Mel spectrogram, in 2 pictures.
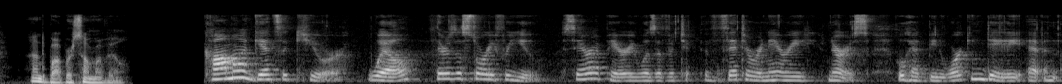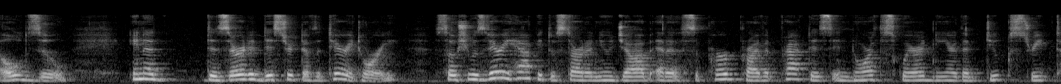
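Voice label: romania, International Dialects of English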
